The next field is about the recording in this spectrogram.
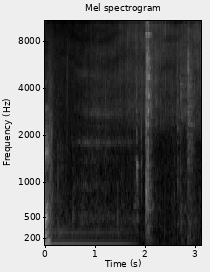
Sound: burgers sizzling

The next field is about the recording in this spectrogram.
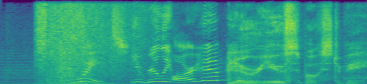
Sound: flash electricity

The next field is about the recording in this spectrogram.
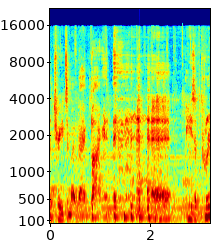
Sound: laughs

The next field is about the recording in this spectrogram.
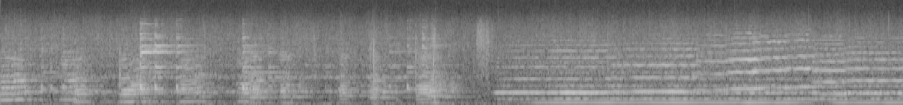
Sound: bell dinging

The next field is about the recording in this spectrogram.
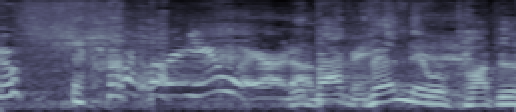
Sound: laughter

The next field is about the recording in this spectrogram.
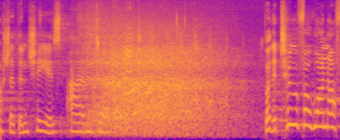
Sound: audience laughing

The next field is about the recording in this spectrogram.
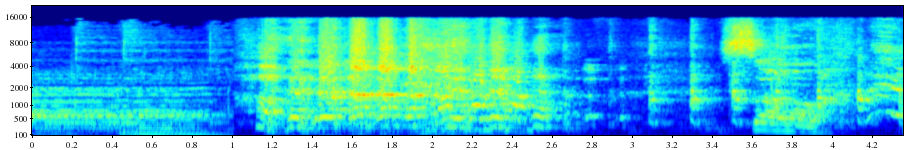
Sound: guilty laughter

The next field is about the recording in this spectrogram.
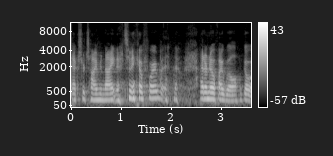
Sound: laughs

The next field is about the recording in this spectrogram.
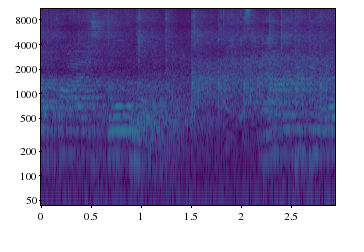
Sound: players applauding

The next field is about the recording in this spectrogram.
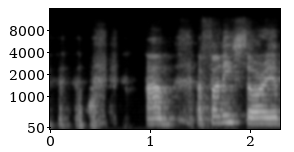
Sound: laughs

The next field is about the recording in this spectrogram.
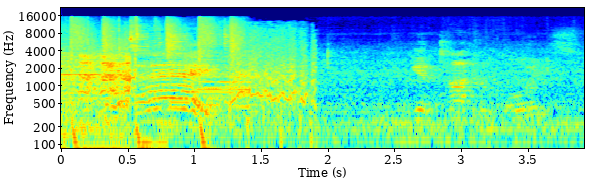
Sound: person laughs; record scratch

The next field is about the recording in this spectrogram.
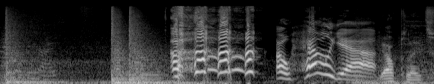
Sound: laughs

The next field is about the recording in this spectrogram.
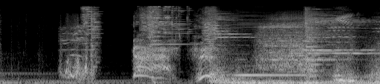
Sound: grunting

